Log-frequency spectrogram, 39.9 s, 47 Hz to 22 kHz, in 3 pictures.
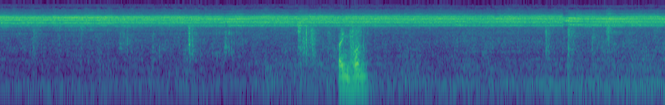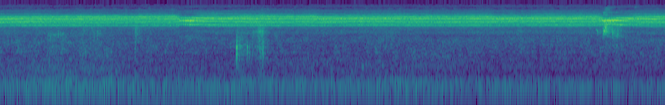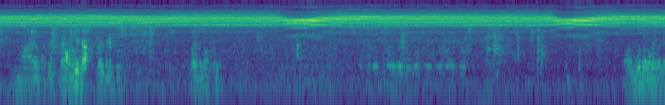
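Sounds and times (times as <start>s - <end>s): insects buzzing: 0.0s - 39.9s.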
